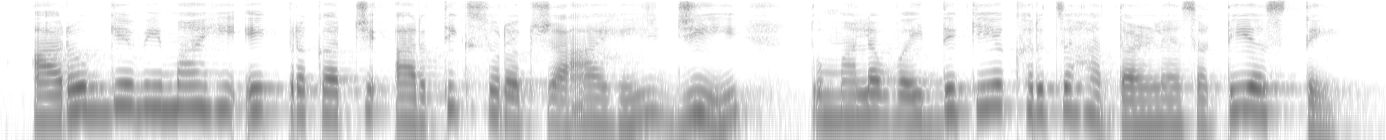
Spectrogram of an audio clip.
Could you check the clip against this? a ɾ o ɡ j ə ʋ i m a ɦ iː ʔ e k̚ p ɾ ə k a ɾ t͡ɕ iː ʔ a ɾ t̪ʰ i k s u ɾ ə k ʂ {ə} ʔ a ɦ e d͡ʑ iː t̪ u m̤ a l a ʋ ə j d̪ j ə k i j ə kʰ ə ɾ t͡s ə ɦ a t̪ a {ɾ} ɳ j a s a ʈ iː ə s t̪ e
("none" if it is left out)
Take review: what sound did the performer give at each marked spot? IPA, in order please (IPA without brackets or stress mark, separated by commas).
a, ɭ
